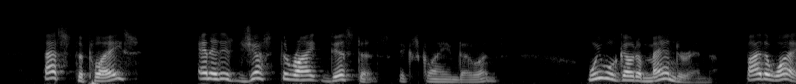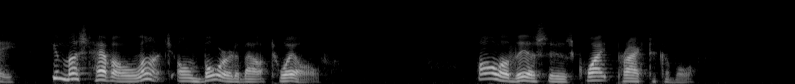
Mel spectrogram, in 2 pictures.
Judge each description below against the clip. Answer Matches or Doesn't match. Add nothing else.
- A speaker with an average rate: Doesn't match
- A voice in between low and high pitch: Matches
